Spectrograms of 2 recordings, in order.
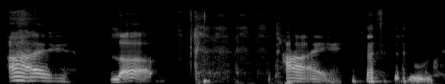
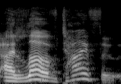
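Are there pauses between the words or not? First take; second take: pauses; no pauses. First: There is a pause between every word. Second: It is said smoothly without pauses.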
